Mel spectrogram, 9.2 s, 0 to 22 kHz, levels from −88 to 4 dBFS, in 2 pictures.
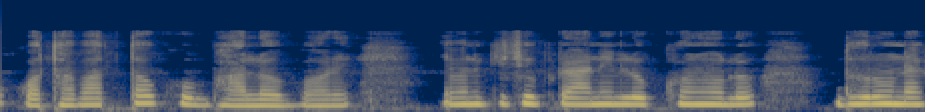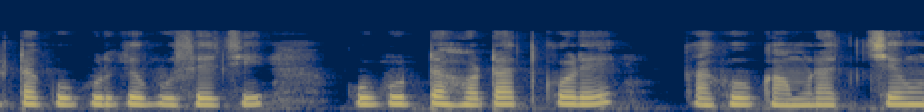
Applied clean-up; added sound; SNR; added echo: none; none; none; none.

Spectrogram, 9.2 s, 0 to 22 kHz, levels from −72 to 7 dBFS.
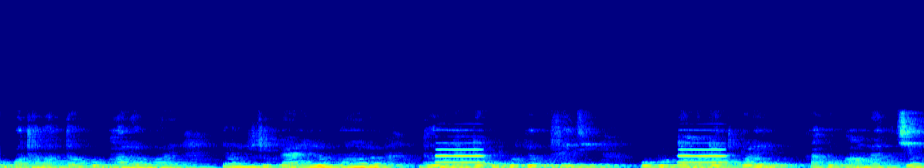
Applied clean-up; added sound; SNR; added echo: none; Wind instrument, woodwind instrument; 1 dB; reverberation time 1.2 s.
